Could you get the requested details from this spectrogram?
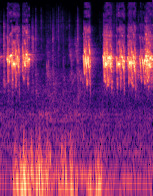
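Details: Budgies chattering in bursts of buzzy, grating chirps, a quiet pause of soft murmuring in the middle, then louder rapid warbling squawks resuming toward the end.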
